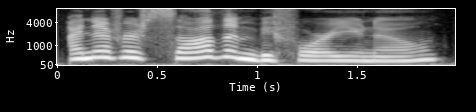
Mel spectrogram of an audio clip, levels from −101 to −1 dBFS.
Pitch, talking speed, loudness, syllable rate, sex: 245 Hz, 210 wpm, -14 LUFS, 5.5 syllables/s, female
